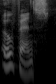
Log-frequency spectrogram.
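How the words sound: It is said in a put-on Canadian accent.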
